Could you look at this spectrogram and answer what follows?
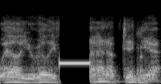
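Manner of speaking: chilly, menacing western gunslinger voice. Recalling the silence after his bit, Clint Eastwood voice. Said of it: "I heard Clint Eastwood's voice".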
